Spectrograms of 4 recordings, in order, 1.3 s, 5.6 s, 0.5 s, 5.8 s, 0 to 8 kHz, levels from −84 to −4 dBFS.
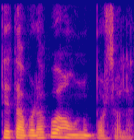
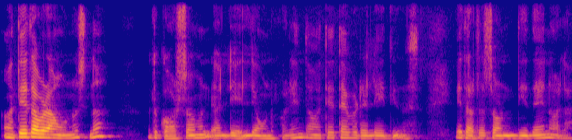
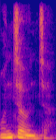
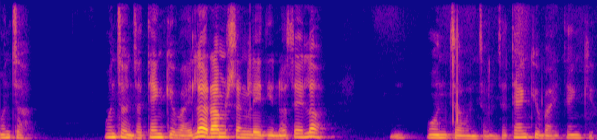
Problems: background sounds at intervals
